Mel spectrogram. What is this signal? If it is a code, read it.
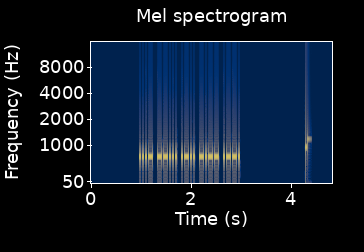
Morse code, heard as a keyed tone, about 38 wpm, 700 Hz. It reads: V7LYP
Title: Code Groups - 5 Letter:Numbers - 40wpm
